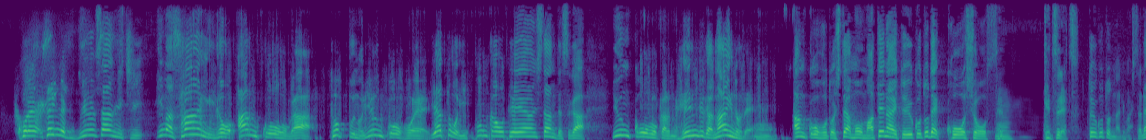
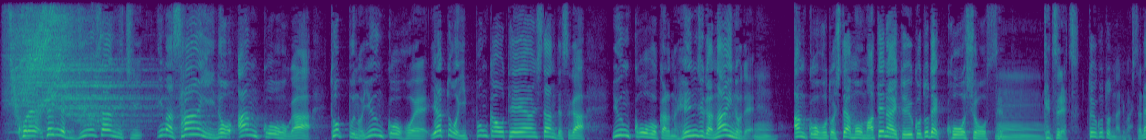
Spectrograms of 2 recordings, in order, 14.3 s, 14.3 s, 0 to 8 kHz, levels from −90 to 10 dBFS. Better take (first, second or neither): second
